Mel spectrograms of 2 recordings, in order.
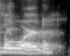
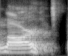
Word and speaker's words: Gaylord: How do you say Lord? – Lord. – Not lard. That is something else entirely.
